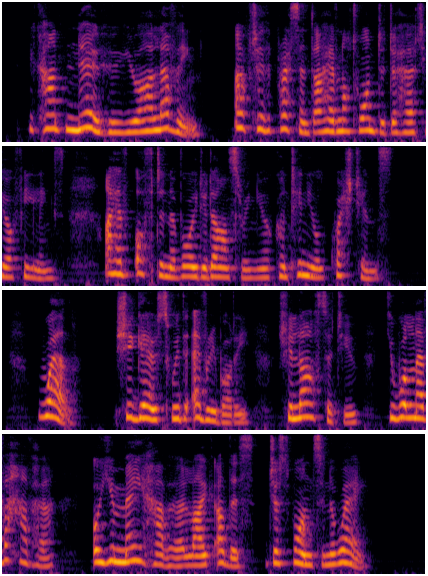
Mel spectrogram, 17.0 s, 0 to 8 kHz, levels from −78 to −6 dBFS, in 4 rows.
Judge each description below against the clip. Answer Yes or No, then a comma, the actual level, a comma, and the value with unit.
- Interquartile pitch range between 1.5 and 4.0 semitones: No, average, 4.5 semitones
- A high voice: Yes, high, 230 Hz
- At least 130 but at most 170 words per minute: No, average, 190 wpm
